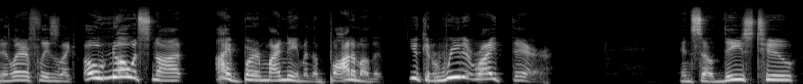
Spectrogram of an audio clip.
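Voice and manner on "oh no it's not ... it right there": high, loud comic protest; indignant retort. Acted. Larfleeze disputing Atrocitus's claim to the lantern, indignant retort. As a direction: argue back, pitch leaping at start and end. Acting Larfleeze arguing back.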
